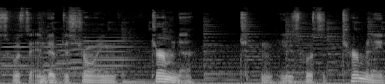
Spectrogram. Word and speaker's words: Termina: insult anyone but um termina i'm pretty sure it's pronounced termina as in it's referring to terminate as terminate means to end as in what you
